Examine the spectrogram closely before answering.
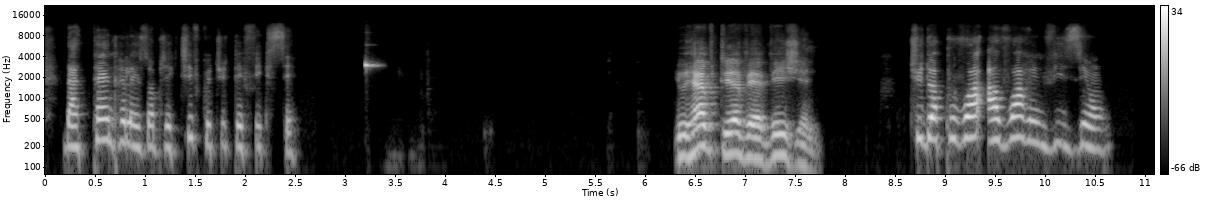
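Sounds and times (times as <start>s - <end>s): short high electronic beep: 3.2s - 3.4s.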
